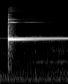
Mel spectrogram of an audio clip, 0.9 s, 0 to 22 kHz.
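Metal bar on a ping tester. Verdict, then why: Fake. A fake silver bar, apparently brass, rests on a ping tester and is tapped once. It gives a bright, high ring centered near 3.2 kHz that sustains for most of a second. The tone identifies the bar as fake.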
